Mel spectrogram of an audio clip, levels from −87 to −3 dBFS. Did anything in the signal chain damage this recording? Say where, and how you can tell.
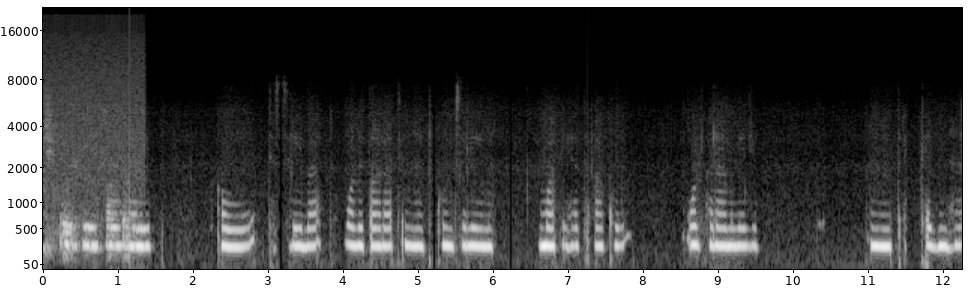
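Yes. From the start of the clip until about 1.34 s the speech sounds roomy and hollow, thin in the low end, with room noise sitting roughly 25 dB below the speech, though the loudness barely changes. At 1.34 s the sound snaps abruptly to a close, full tone. That is likely a switch to a distant microphone at the capture stage, with the close microphone's feed missing for that opening stretch.

Separately, short hard-edged holes of silence cut into the sound at 1.13 s (about 4 ms), 3.14 to 3.18 s (about 44 ms), 5.18 to 5.21 s (about 27 ms), 6.21 to 6.24 s (about 31 ms) and 7.24 s (about 5 ms). The whole-second spacing fits one-second stream segments. These are gaps between stream segments: mismatched time stamps leave space the player fills with silence, so timing stretches but no sound is lost.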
